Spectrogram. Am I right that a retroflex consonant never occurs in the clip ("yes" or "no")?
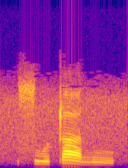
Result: no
